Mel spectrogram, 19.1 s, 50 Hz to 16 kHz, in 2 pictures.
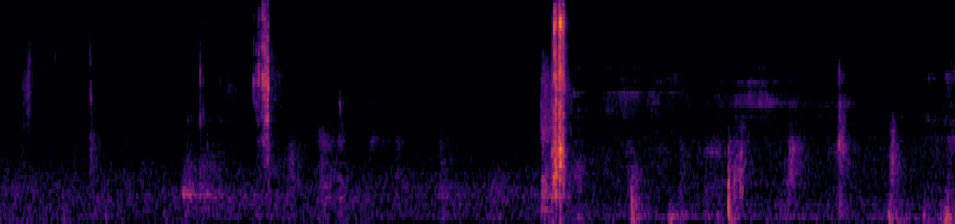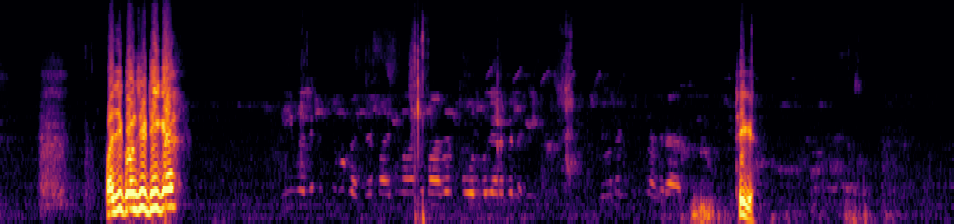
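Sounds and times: footsteps crunching on dirt: 0:06.2 - 0:09.6.

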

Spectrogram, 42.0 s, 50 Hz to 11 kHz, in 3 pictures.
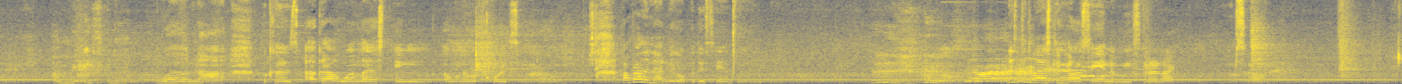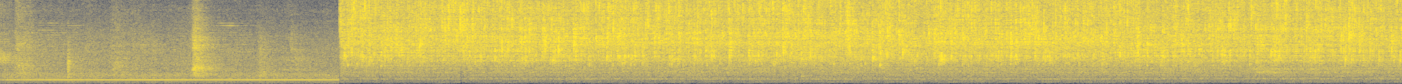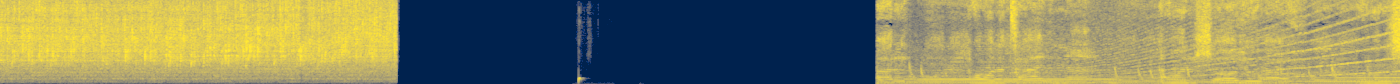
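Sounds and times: steady high tone: 0:09.6 - 0:13.8, 0:36.8 - 0:42.0
water running: 0:17.4 - 0:32.0.

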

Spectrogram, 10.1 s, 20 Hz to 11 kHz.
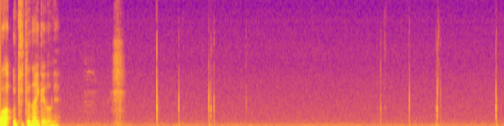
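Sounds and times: sniff through nose: 0:02.2 - 0:02.6
faint clicks: 0:03.1 - 0:05.1, 0:07.5 - 0:09.0.

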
